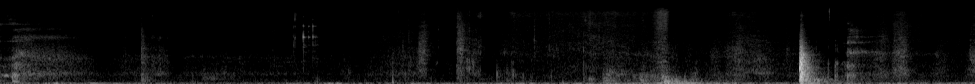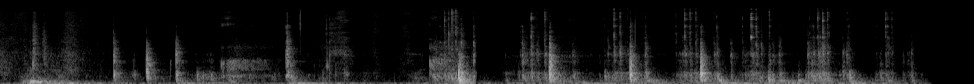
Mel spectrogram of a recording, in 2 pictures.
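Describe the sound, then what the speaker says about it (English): Doors being taken off a 1964 Ford Falcon Futura: scattered metallic clicks, ratcheting and clunks of tools and hinge hardware, with a few sharper knocks and a steady run of small mechanical taps up close. "Time to remove these doors."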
